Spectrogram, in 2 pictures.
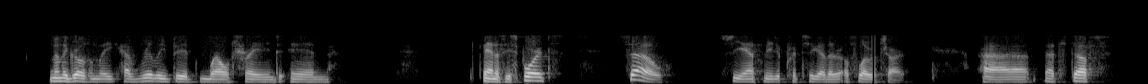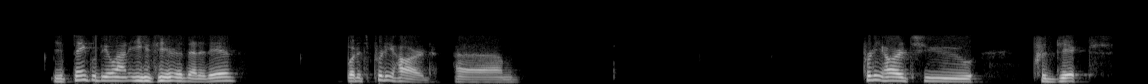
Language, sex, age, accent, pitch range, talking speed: English, male, 40-59, American, 120-160 Hz, 125 wpm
